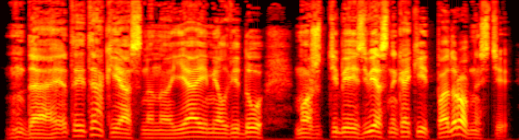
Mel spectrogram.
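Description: A man voicing a weary, gloomy middle-aged watch captain in an audiobook, talking slowly and tiredly. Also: a bit bright, no room sound, studio quality, natural voice. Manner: slow, tired, low-spirited.

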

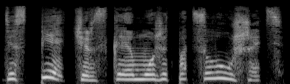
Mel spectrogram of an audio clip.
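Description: A woman reading a storybook aloud, voicing a sly male alien pirate who looks like a rat and speaks in a hushed, hissing, secretive way. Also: fairly high pitch, takes it slowly, dry recording, clean studio sound.

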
